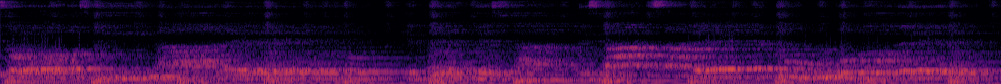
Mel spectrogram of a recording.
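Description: Live gospel worship song: several women singing together into microphones over a band with drums and keyboard keeping a steady beat.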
